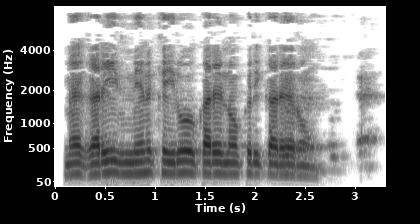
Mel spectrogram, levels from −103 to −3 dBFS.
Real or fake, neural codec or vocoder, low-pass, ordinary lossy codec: real; none; 7.2 kHz; MP3, 32 kbps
